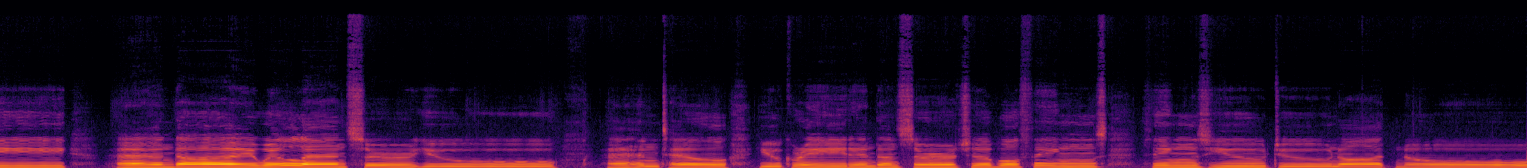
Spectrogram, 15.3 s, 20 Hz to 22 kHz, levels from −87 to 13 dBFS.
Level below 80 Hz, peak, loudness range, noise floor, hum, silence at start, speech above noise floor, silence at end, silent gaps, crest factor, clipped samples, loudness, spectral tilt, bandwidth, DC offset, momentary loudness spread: -68 dBFS; 0 dBFS; 8 LU; -49 dBFS; none; 0 s; 32 dB; 0 s; none; 16 dB; under 0.1%; -18 LUFS; -7 dB/octave; 11 kHz; under 0.1%; 13 LU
